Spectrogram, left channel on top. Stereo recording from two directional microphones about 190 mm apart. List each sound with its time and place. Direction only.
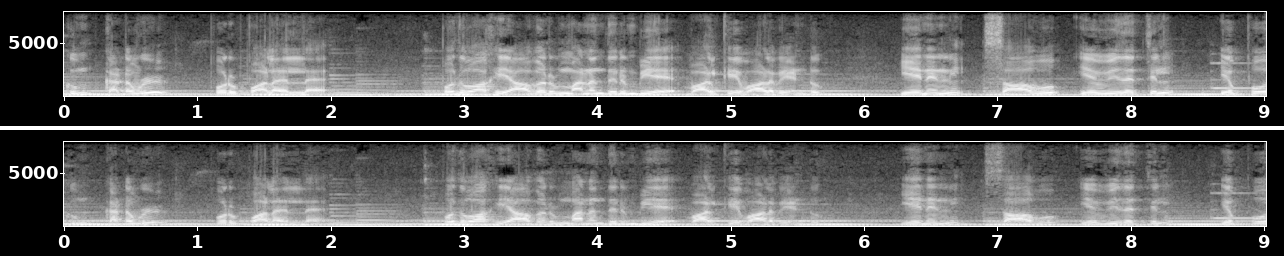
0.0 s speech: 25° left (ahead or behind)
